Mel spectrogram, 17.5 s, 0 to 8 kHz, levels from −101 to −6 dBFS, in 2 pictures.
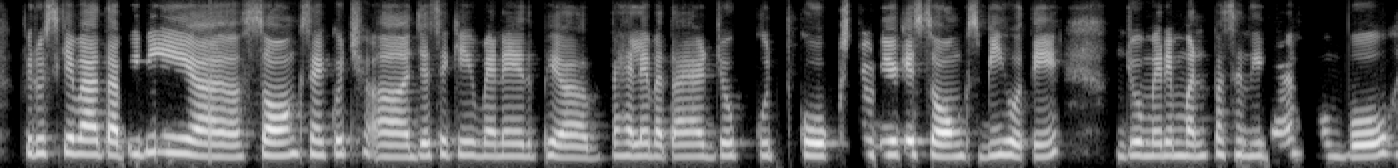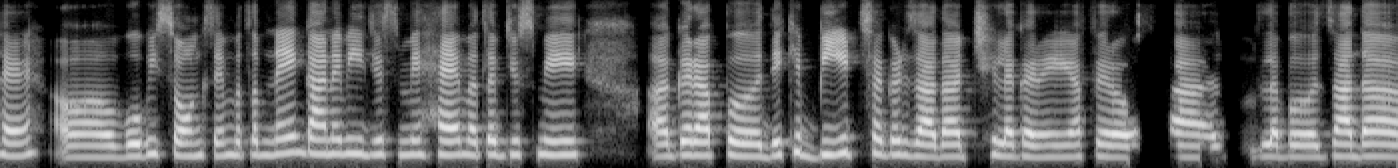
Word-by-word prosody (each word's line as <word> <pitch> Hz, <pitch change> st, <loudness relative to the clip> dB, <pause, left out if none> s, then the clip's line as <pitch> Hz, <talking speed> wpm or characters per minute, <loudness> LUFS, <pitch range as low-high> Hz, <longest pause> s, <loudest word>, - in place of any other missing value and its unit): फिर 265 Hz, -, -3 dB
उसके 270 Hz, +1 st, 0 dB
बाद 250 Hz, -2 st, +3 dB
अभी 240 Hz, +2 st, +2 dB
भी 285 Hz, -1 st, +2 dB
अ, 215 Hz, -3 st, +3 dB
सॉन्ग्स 235 Hz, +3 st, +3 dB
हैं 245 Hz, -, +1 dB
कुछ 255 Hz, +1 st, -4 dB
अ, 210 Hz, 0 st, 0 dB
जैसे 225 Hz, +3 st, -1 dB
कि 240 Hz, 0 st, -4 dB
मैंने 220 Hz, 0 st, -1 dB, 0.2 s
फ्य 205 Hz, -4 st, +1 dB, 0.3 s
पहले 225 Hz, 0 st, -1 dB
बताया 215 Hz, 0 st, -2 dB
जो 225 Hz, -, 0 dB
कुछ 230 Hz, 0 st, -8 dB
कोक 225 Hz, -1 st, +3 dB
स्टूडियो 245 Hz, -2 st, -2 dB
के 245 Hz, -, +6 dB
सॉन्ग्स 220 Hz, -2 st, +3 dB
भी 230 Hz, +4 st, -3 dB
होते 220 Hz, -3 st, -1 dB
हैं, 265 Hz, -, -4 dB, 0.4 s
जो 235 Hz, +2 st, 0 dB
मेरे 225 Hz, 0 st, -1 dB
मनपसंदीदा 230 Hz, -2 st, -5 dB
हैं, 265 Hz, -, -12 dB, 0.3 s
वो 215 Hz, +6 st, +2 dB
हैं 225 Hz, -1 st, +3 dB, 0.2 s
अ, -, -, -3 dB, 0.4 s
वो 220 Hz, 0 st, +4 dB
भी 255 Hz, +3 st, -2 dB
सॉन्ग्स 235 Hz, -2 st, -1 dB
हैं। 230 Hz, -, -1 dB
मतलब 245 Hz, 0 st, -4 dB
नए 265 Hz, +2 st, +4 dB
गाने 260 Hz, 0 st, +3 dB
भी 265 Hz, 0 st, 0 dB
जिसमें 250 Hz, 0 st, -4 dB
हैं 245 Hz, -1 st, +7 dB
मतलब 245 Hz, 0 st, 0 dB
जिसमें 245 Hz, 0 st, 0 dB, 0.5 s
अगर 240 Hz, +2 st, +2 dB
आप 235 Hz, +1 st, +2 dB, 0.2 s
देखें 235 Hz, +2 st, -2 dB
बीट्स 270 Hz, +3 st, +2 dB
अगर 250 Hz, -1 st, 0 dB
ज़्यादा 215 Hz, -2 st, +3 dB
अच्छे 215 Hz, +3 st, -3 dB
लगा 220 Hz, -1 st, +2 dB
रहे 205 Hz, 0 st, 0 dB
हैं 205 Hz, -, -3 dB
या 210 Hz, -, 0 dB
फिर 215 Hz, -2 st, 0 dB
उसका 205 Hz, +1 st, 0 dB
मतलब 210 Hz, +2 st, -5 dB, 0.2 s
ज़्यादा 220 Hz, 0 st, +3 dB
230 Hz, 205 wpm, -23 LUFS, 215-250 Hz, 0.5 s, हैं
